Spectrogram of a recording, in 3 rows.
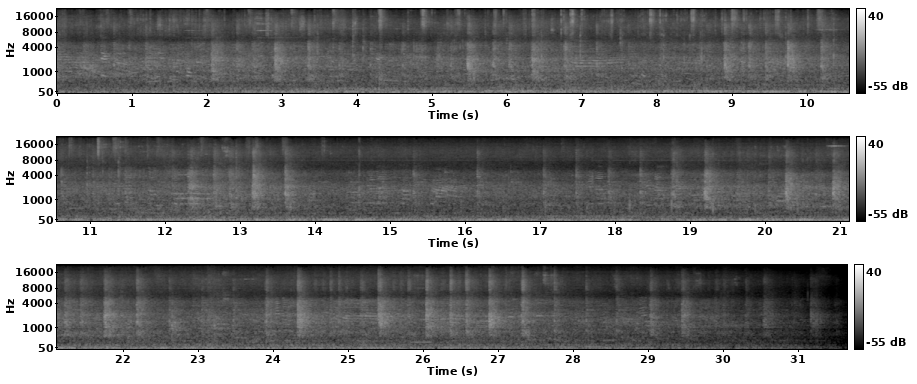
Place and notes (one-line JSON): {"title": "Chiang Kai-Shek Memorial Hall Station, Taipei - MRT entrance", "date": "2013-05-24 21:31:00", "description": "MRT entrance, Sony PCM D50 + Soundman OKM II", "latitude": "25.04", "longitude": "121.52", "altitude": "9", "timezone": "Asia/Taipei"}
